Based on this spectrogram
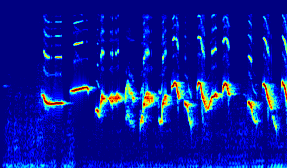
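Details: Lure song of a White-rumped shama for prompting other shamas to sing, opening with two long clear whistles, then a quick run of looping, up-and-down whistled phrases.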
